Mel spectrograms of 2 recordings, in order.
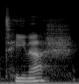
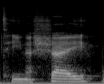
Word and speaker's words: Tinashe: And there's a new album by, I think her name is pronounced Tinashe, not to be confused with Tina Shea, with an accent on the E, who was kind of a crappy singer in the 90s.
